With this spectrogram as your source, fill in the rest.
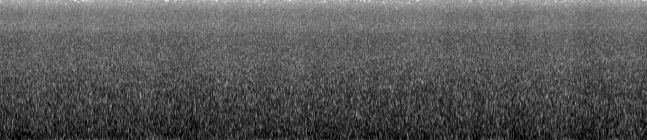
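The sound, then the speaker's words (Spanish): A steady, dense rush of falling water roars continuously from the Chorrera de San Antonio waterfall, with no pauses or voices throughout. “En el pasado, una gran oscuridad se posó sobre el territorio y usó las aguas de esta cascada como el desagüe de una mina de azufre.”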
